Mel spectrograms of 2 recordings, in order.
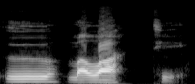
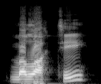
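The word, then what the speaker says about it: ומלכתי: And if you put your accent on the T part instead of the la part, malakti, that would be okay as well, because sometimes you will see that accent on the final syllable in WCP forms.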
